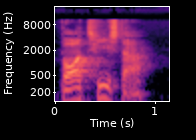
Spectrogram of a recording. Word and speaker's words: Bautista: One is Jodie Foster, who's a 60 year old nurse, the other is Bautista.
